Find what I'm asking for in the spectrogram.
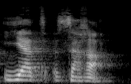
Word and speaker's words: Yad Sarah: Pero entonces imagínense que en este viaje conozco un proyecto y una organización que se llama Yad Zaha. Esto se escribe Y-A-D, Yad, y eh, como Sara, S-A-R-A-H.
